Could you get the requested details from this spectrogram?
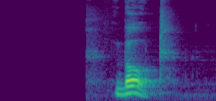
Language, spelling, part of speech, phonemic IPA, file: Dutch, bood, verb, /bot/, Nl-bood.ogg
- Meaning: singular past indicative of bieden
